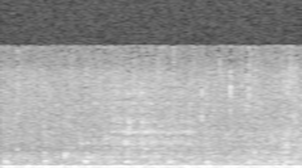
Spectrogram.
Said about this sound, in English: I guess except for the motorboat in the distance.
